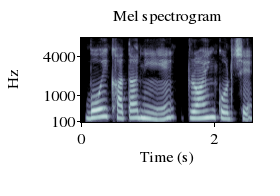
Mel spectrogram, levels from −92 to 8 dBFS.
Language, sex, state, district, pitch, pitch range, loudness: Bengali, female, West Bengal, Dakshin Dinajpur, 230 Hz, 220-245 Hz, -16 LUFS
